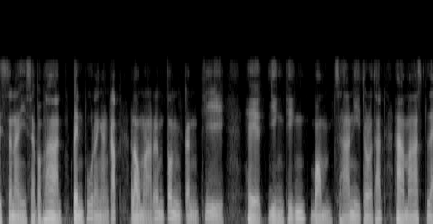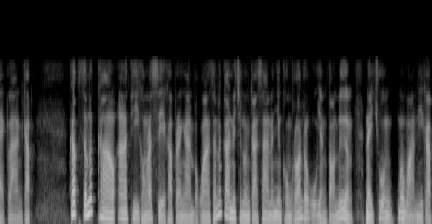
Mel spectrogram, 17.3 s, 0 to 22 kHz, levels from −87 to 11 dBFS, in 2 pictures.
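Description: From 1.98 to 4.60 s, and again from 16.06 s to the end, the speech turns rough and raspy, with a synthetic edge. This is an AMR rate drop. The band and continuity hold, but detail thins, which fits a fall from 23.85 to 6.6 kbit/s.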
